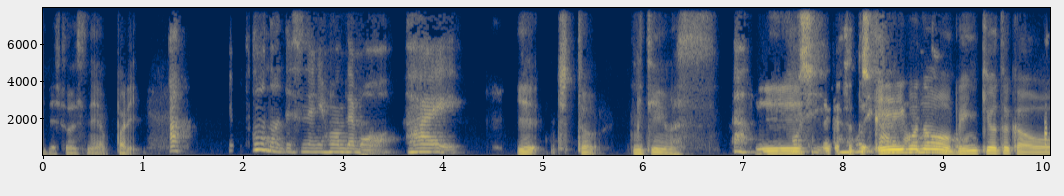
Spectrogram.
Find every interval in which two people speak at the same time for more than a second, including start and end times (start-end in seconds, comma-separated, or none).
7.1-9.5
